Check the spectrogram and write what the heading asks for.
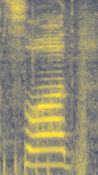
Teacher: جب زبان کی نوک ثنایا علیہ اور ثنایا سفلی کے درمیان آ جائے تو صاد ادا ہوتا ہے۔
